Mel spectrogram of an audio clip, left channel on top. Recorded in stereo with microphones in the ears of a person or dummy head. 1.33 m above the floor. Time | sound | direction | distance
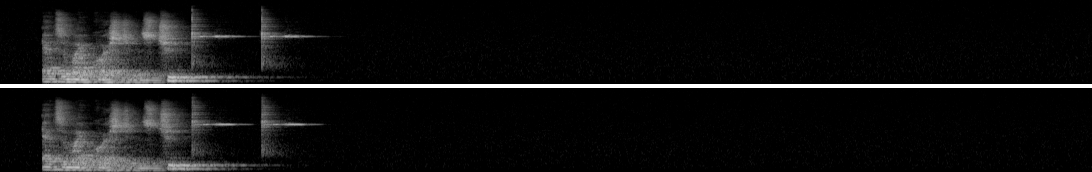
0.4 | a man speaking | 15° right (ahead or behind) | 1.1 m
1.9 | a squeak | 25° left (ahead or behind) | 1.0 m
